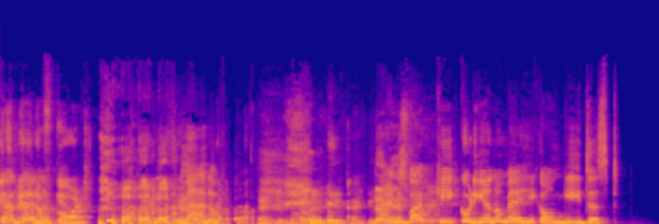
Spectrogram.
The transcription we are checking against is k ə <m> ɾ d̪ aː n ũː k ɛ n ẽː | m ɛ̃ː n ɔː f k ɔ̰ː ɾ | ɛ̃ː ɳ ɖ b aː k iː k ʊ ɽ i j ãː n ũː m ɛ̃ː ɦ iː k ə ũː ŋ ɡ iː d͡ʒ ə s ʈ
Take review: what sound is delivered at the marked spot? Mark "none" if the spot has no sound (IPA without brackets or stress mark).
none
